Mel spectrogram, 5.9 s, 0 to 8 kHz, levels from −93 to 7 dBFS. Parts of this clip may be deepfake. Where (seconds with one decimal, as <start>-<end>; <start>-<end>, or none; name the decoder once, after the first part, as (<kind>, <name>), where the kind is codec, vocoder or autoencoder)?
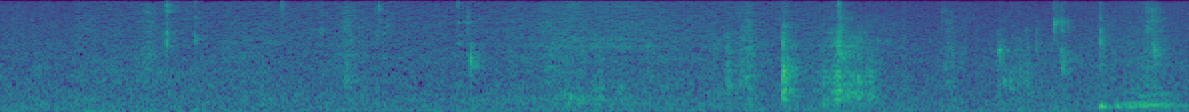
none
